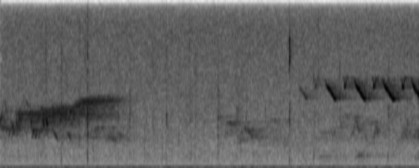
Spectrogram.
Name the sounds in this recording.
Mourning Warbler, Black-throated Blue Warbler, Red-eyed Vireo, Black-and-white Warbler, American Crow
